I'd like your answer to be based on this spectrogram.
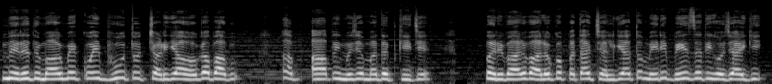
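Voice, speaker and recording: A woman's voice: fairly high pitch, level tone, moderate pace, dark tone, natural voice. A woman voicing an aggrieved man in a story, complaining and pleading for help, with music behind. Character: aggrieved male lender pleading for his money.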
